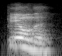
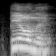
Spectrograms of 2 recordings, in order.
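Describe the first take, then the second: No difference in how they are said.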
